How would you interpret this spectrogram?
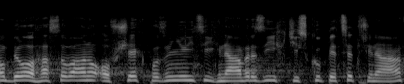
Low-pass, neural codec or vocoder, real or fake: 10.8 kHz; none; real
